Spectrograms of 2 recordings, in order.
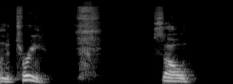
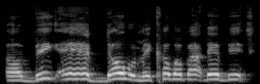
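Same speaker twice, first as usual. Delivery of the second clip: usual speaking voice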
